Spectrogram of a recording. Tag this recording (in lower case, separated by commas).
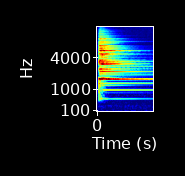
percussion, music, musical instrument, gong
